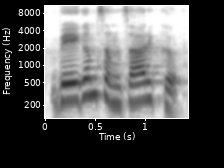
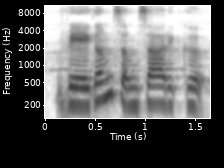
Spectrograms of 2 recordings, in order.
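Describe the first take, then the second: First: Said in the usual way. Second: Slow, clear teacher repeat of వేగం సంసారిక్; slow model repeat. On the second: Shown as a demonstration. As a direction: say it slowly so learners can follow. (నెమ్మదిగా, స్పష్టంగా మళ్ళీ చెప్పడం)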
